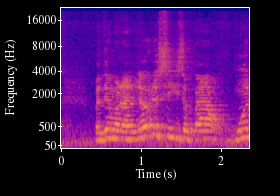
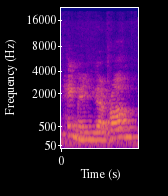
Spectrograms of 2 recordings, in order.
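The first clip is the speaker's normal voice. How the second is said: aggressive, tense, confrontational, tension-raising tone. Contrasting a casual greeting with one that raises tension: tense, confrontational tone. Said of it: "You notice how the tone, the action of the hand, it kind of raised up the tension a little bit".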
